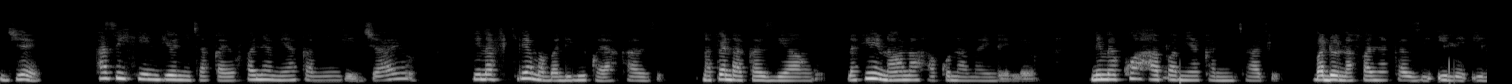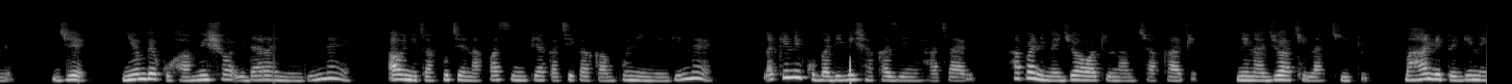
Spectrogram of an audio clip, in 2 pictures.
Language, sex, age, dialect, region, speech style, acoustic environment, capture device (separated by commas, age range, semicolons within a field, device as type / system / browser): Swahili, female, 25-34, Kenya - Mombasa, Kenya, focused, silence, desktop / Windows / Chrome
